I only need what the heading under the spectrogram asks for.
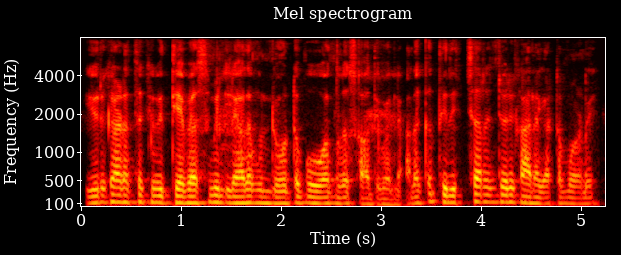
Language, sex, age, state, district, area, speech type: Malayalam, male, 18-30, Kerala, Kozhikode, rural, spontaneous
